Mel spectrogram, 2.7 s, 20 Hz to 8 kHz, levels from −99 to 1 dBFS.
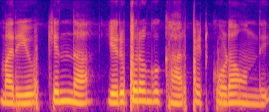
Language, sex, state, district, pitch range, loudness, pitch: Telugu, female, Andhra Pradesh, Srikakulam, 185-220 Hz, -17 LUFS, 195 Hz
